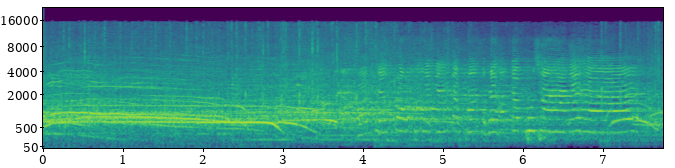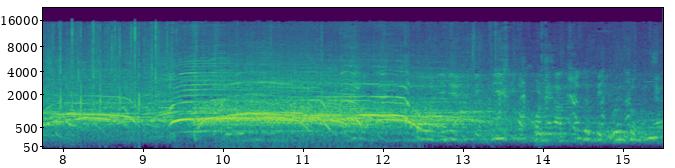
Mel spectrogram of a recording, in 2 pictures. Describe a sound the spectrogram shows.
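Music plays loudly through loudspeakers.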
